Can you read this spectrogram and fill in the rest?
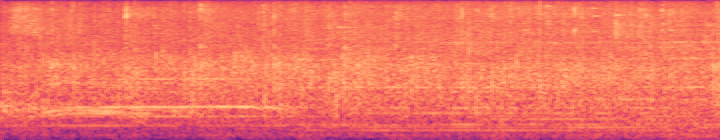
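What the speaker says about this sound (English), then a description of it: "Come on, big round of applause." A large audience at a live Fear Factor stage show at Universal Studios Orlando gives a loud, sustained round of applause for the contestants, a dense unbroken roar of clapping with faint cheering mixed in.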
